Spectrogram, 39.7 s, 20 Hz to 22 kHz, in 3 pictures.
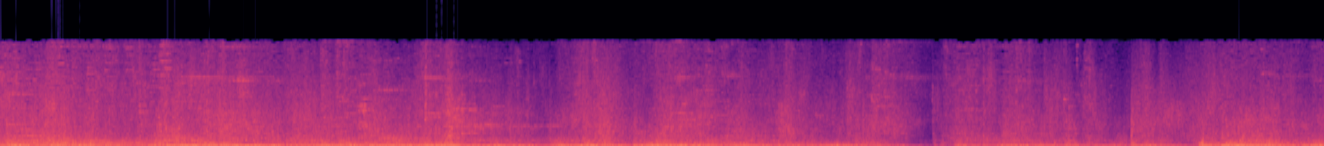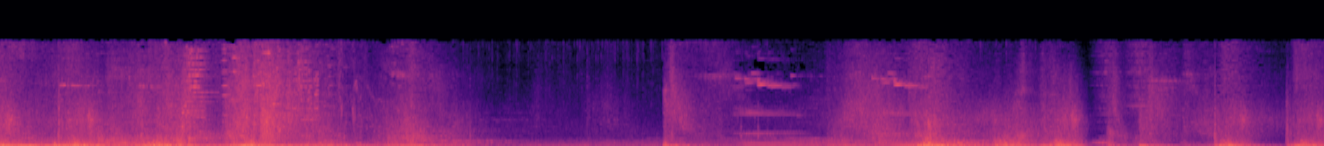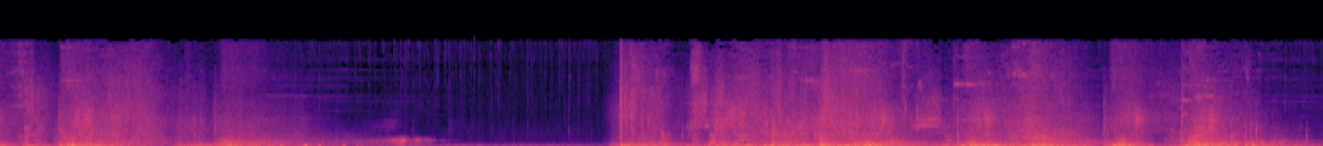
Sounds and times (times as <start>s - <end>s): Speech: 33.5s - 34.2s, 35.5s - 36.6s.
